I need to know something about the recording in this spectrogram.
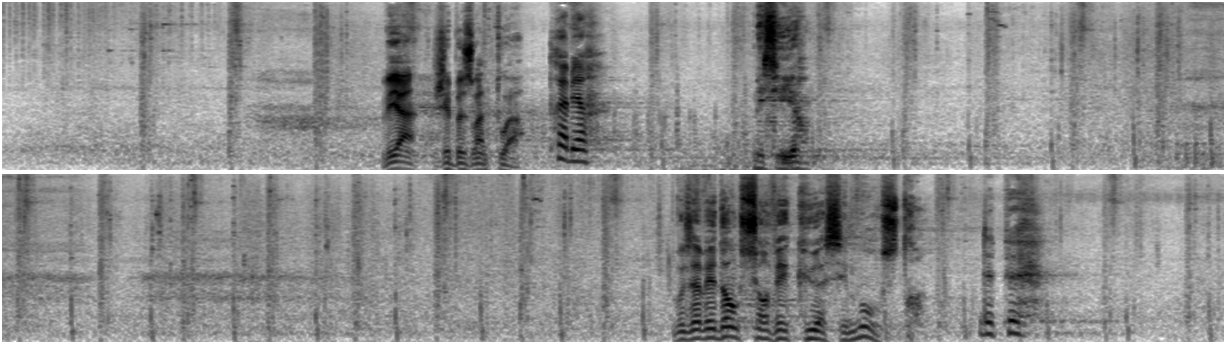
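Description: Footsteps tap on a stone floor.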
